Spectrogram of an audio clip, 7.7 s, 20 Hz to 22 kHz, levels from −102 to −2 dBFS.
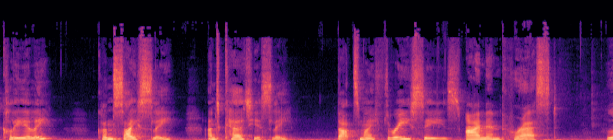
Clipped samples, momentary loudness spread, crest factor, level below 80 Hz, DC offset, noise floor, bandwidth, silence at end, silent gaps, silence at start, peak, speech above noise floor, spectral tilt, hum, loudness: under 0.1%; 12 LU; 20 dB; -50 dBFS; under 0.1%; -47 dBFS; 18.5 kHz; 0 s; none; 0.05 s; -2 dBFS; 27 dB; -4 dB/octave; none; -21 LUFS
